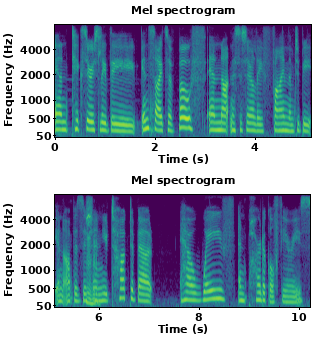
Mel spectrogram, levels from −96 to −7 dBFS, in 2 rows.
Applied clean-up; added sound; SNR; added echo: none; none; none; none.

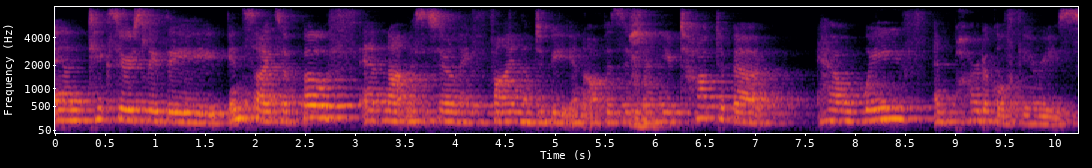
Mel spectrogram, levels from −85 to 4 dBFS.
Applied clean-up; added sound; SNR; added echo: none; none; none; reverberation time 1.0 s.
